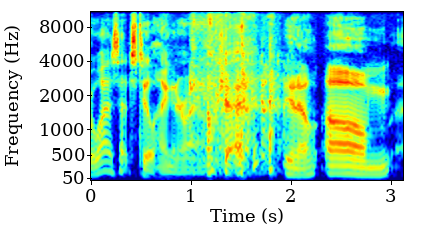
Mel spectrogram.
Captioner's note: audience laughing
